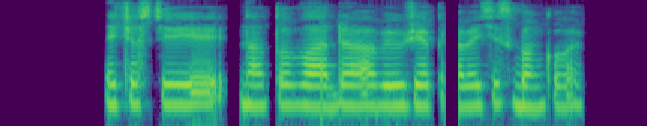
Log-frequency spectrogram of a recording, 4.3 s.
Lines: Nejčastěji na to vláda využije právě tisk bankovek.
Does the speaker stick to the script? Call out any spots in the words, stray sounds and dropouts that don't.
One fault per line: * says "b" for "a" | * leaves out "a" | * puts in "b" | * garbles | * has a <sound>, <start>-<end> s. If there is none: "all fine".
* has a dropout, 3.0-3.1 s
